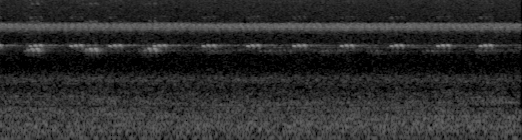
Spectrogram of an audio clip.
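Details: Short, evenly spaced high chirps from crickets in a room at night, about three per second, quickening slightly at the start, over a faint constant hiss.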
